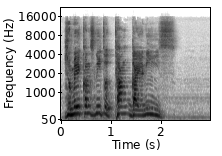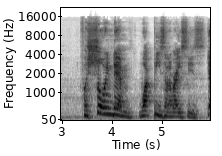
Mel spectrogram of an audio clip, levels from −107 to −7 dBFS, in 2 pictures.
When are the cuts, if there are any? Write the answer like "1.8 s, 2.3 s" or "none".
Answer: 2.5 s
